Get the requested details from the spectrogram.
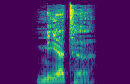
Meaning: inflection of mehren: 1. first/third-person singular preterite 2. first/third-person singular subjunctive II
- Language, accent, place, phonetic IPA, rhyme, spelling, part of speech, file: German, Germany, Berlin, [ˈmeːɐ̯tə], -eːɐ̯tə, mehrte, verb, De-mehrte.ogg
